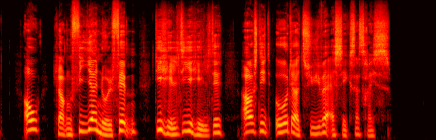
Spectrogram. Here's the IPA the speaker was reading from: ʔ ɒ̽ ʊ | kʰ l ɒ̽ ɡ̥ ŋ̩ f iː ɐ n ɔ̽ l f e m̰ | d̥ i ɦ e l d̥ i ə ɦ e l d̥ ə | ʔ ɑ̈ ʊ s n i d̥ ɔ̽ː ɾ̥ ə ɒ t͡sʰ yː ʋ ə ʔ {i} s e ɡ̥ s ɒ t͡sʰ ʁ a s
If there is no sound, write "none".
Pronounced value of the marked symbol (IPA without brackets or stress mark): æ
